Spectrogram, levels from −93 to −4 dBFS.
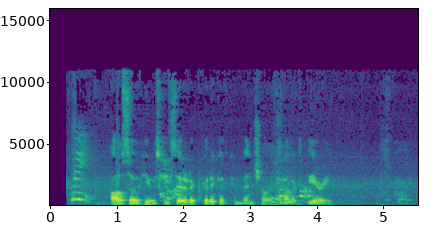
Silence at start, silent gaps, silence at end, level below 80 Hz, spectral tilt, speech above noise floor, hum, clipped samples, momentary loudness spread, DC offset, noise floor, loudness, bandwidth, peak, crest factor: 0.25 s; none; 0.1 s; -52 dBFS; -6 dB/octave; 29 dB; none; under 0.1%; 17 LU; under 0.1%; -46 dBFS; -18 LUFS; 11.5 kHz; -2 dBFS; 18 dB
